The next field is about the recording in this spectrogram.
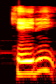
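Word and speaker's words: Katie: আবার দেখেন কেইরি ইজ কেইরি, নট কেইট। কেইটিকে আপনি কেইট বলতে পারেন না, কেইটিকে কেইরি বলতে হবে, কেইরি। বাংলাদেশে তো বলে কেটি, কেটিও wrong, কেইরি, that's how নেটিভ speaker speak.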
